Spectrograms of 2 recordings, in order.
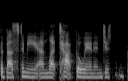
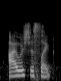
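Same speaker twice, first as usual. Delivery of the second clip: normal talking voice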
